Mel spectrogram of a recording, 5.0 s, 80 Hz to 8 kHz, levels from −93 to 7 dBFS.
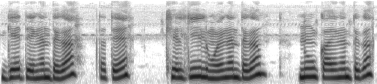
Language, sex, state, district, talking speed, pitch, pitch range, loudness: Wancho, female, Arunachal Pradesh, Longding, 120 wpm, 245 Hz, 235-270 Hz, -11 LUFS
